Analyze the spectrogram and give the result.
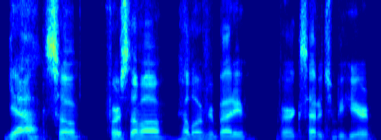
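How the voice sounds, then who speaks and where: A Brazilian man in his thirties, a native Portuguese speaker, talks about his career as a guest on a video call in a conversational interview or webinar. He's upbeat and earnest, leaning on lots of "like" and "uh." His voice is on the low side and brisk, with no room sound.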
